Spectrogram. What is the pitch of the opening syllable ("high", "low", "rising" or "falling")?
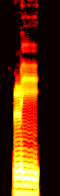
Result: low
